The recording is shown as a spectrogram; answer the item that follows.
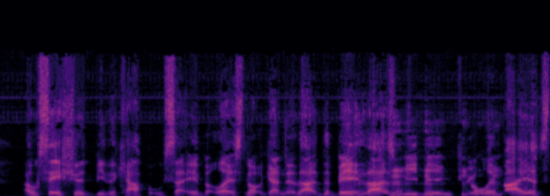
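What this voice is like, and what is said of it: Scottish accent. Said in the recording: “people can hear my voice, they can hear my accent. I'm I'm pretty Scottish”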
